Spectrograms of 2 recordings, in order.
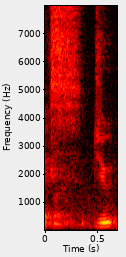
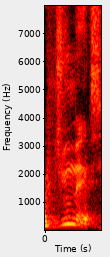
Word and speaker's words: Jumex: That guy's an industry Jumix. Am I saying it? Jumex, yeah. Yeah, Jumix. That's how you say it. Jumex.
